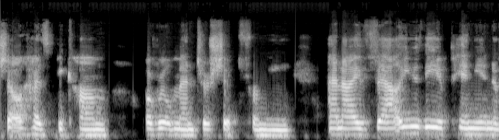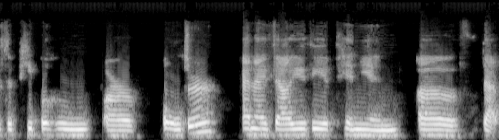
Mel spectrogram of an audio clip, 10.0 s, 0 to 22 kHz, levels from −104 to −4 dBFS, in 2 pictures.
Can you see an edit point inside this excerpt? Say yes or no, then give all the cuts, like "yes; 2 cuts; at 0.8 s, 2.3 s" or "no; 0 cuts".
no; 0 cuts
